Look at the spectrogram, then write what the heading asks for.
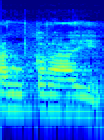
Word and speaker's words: กรรไกร: นี้ ค่ะ ข้อ แรก เมื่อ ระหาร อยู่ หลัง พยัญชนะ และ ไม่ มี ตัว สะกด ให้ อ่าน ออก เสียง เป็น อัน นะ คะ อย่าง เช่น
